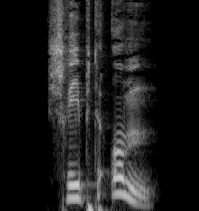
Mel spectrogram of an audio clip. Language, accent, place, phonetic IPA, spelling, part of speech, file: German, Germany, Berlin, [ˌʃʁiːpt ˈʊm], schriebt um, verb, De-schriebt um.ogg
- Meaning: second-person plural preterite of umschreiben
